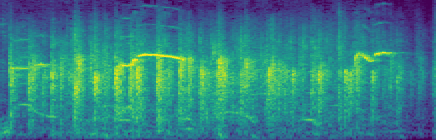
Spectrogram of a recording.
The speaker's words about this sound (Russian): Бурные продолжительные аплодисменты.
